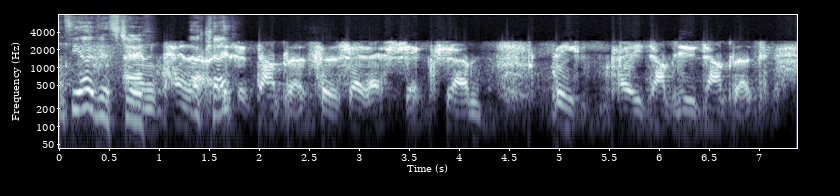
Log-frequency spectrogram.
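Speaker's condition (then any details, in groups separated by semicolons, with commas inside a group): Mouth surgeries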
